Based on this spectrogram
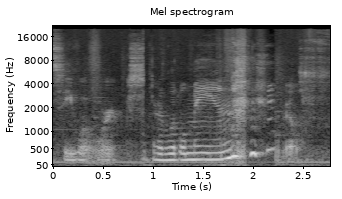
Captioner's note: giggles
